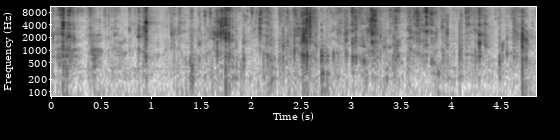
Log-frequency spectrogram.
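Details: Indoors, a golden retriever crunches raw sweet potato, recorded up close for ASMR: rapid dry crunches and snapping bites in uneven clusters, some louder crisp cracks between softer chewing.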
